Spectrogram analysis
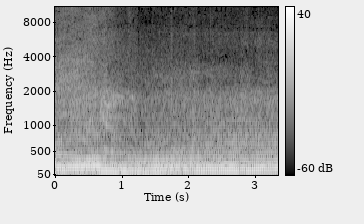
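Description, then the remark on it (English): A car engine revs up loud, its deep rumbling pitch rising and falling over a few seconds before settling into a steady, throaty hum. “when the car's running happy, I'm happy”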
